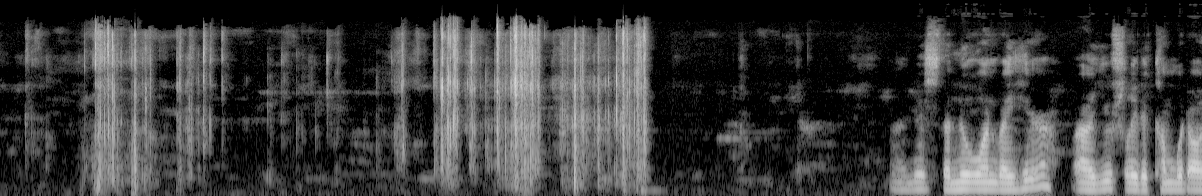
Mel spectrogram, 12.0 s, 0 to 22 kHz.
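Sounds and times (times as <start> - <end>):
plastic packaging crinkling: 0.8 - 6.6.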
